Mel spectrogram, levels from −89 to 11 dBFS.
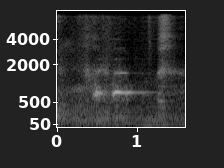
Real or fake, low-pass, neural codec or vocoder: fake; 7.2 kHz; codec, 16 kHz, 0.5 kbps, FunCodec, trained on Chinese and English, 25 frames a second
